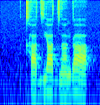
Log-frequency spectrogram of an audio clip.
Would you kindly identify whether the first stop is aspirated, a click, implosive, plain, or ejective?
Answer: aspirated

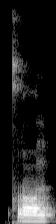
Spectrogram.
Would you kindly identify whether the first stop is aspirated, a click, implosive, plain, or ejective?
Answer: aspirated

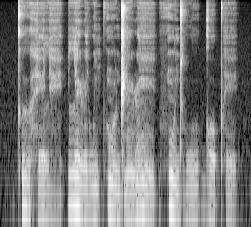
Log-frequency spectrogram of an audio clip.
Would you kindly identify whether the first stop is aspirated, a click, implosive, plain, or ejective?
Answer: ejective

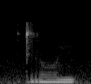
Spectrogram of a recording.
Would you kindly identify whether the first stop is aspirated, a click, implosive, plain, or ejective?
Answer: plain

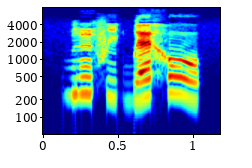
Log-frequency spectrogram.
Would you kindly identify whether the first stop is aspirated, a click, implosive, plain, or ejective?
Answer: plain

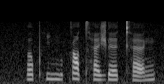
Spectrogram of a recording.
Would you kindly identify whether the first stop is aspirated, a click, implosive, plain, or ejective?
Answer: aspirated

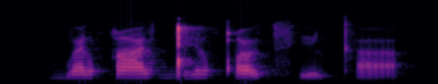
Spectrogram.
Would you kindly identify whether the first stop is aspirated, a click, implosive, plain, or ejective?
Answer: plain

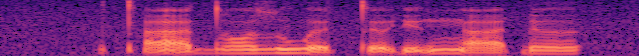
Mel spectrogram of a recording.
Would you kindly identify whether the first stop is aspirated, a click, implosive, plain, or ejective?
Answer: ejective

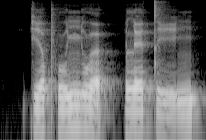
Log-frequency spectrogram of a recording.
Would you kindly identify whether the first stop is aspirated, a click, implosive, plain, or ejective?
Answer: plain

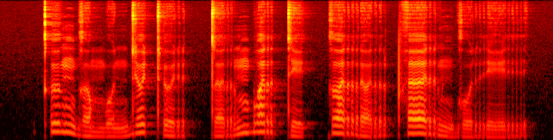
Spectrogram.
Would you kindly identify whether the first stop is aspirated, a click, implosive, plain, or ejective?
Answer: ejective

